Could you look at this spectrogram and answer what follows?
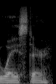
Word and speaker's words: WSTR: somewhere someone said oh I think it's pronounced like Worcester but it's not it's actually waster it's waste and so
